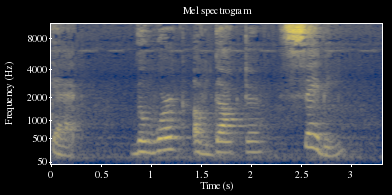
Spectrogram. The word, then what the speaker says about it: Sebi: Sebi. It's spelled S-E-B-I, but it's pronounced Sebi.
